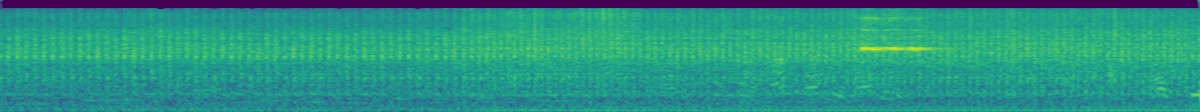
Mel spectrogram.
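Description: A vehicle engine idling steadily, its low hum growing stronger about two and a half seconds in, under people talking. A short high tone sounds just after four seconds.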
